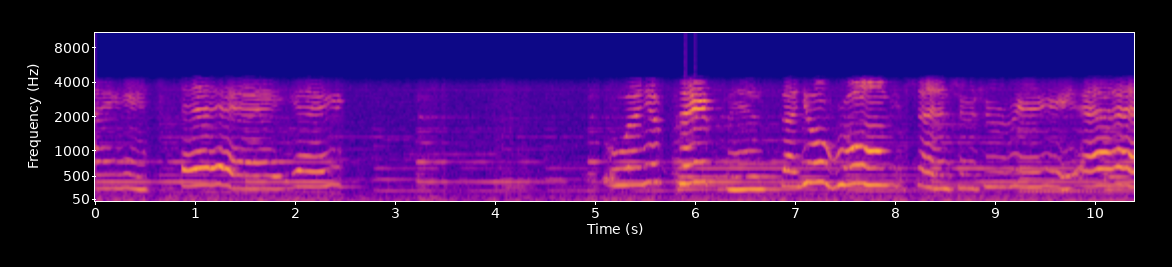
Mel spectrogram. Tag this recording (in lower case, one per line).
female singing
music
